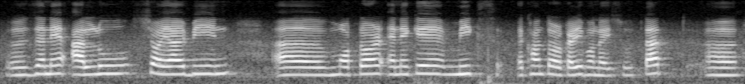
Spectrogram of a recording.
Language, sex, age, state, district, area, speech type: Assamese, female, 60+, Assam, Nagaon, rural, spontaneous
